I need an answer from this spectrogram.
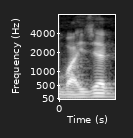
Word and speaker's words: Vizag: विशाखापट्टनम स्थित विजाग इस्पात संयंत्र, इसको वाईजैग भी कहते हैं, VIZAG इसका स्पेलिंग होता है।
